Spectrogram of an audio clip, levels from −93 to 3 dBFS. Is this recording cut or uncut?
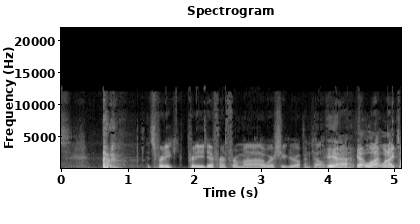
uncut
